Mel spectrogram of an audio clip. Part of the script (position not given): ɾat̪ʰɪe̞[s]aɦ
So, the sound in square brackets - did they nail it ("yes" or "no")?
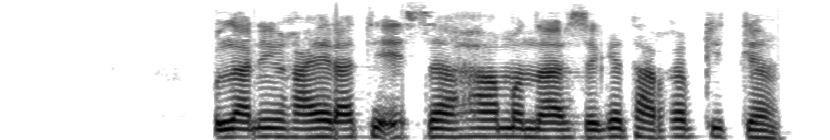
yes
